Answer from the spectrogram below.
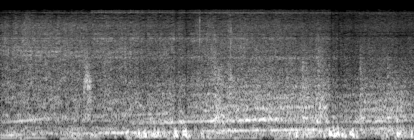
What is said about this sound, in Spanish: Esto que escucháis, esto es una Vespa. Y esto que vais a escuchar ahora también es una Vespa.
